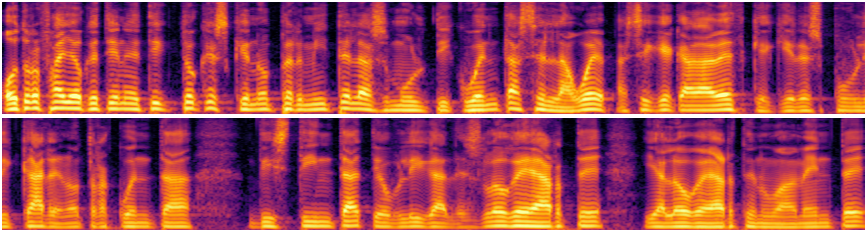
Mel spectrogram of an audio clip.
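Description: A man speaks at a fairly quick pace with a quiet background. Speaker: content creator podcaster. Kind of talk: commentary. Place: studio. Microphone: studio mic.

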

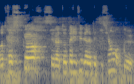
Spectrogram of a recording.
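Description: A man with lively intonation amid audible room echo and light background noise. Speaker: fitness coach. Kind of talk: workout explanation tutorial. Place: gym.

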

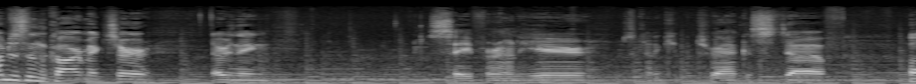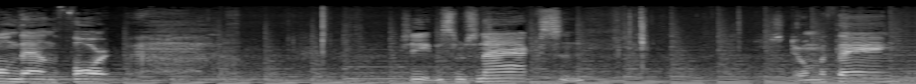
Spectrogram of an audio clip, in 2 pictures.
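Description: A man speaks at a fairly slow pace with long, frequent pauses. Clear music plays in the background. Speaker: vlogger. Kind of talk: casual vlog chat. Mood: playfully self-pitying. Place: car.

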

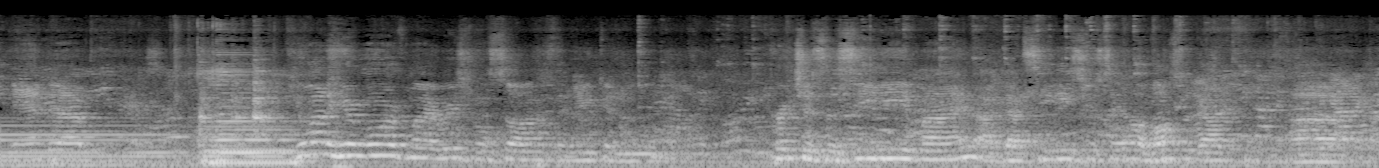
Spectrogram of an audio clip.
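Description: A man speaks at a fairly slow pace. Clear music plays in the background, and room echo is audible. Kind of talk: stage banter between songs. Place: cafe. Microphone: camera far.

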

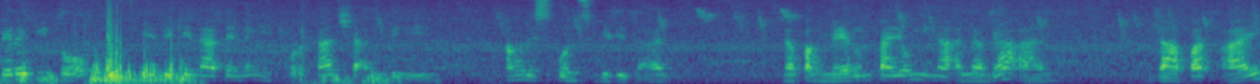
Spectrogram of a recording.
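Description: Through noticeable background noise, a man talks with ordinary pitch variation. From Philippines. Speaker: educator. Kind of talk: closing remarks to parents and teachers. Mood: warm, earnest. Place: home room.

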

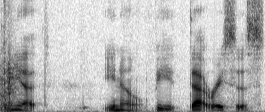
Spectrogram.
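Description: Over noticeable background noise, a man with a fairly low pitch speaks at a fairly slow pace with fairly even intonation. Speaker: book podcast host. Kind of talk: casual chat.

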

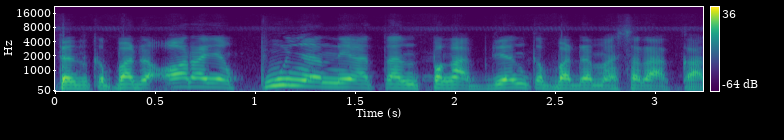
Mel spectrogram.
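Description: A man talks at a fairly quick pace with a high pitch for a man and ordinary pitch variation. The sound is dry, with no echo. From Cilegon, Banten, Indonesia; Banten, Indonesia. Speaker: local politician. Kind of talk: interview. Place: open country. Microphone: lapel.

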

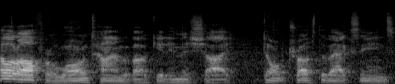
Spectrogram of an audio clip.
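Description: Against light background noise, a man with a very deep, low voice speaks with ordinary pitch variation. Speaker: vlogger. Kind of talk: opinion vlog rant. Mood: frustrated, critical. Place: home room.

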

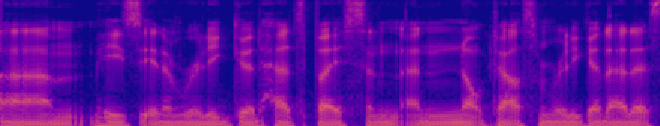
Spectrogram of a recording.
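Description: Recorded dry with no echo, a man with an English accent speaks in a very deep, low voice. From England. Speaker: e-commerce brand owner and vlogger. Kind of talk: casual monologue update. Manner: hesitant with many fillers. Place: home room. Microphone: studio mic.

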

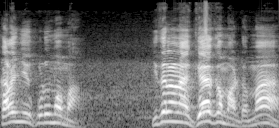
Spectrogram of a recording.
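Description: Extremely high male voice with ordinary pitch variation. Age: 50s. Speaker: political party supporter. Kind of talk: political interview rebuttal. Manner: animated.

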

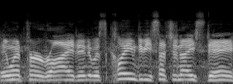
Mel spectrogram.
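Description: A man's high, raised, projected voice with a Canadian accent, dry with no echo, over light background noise. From Canada. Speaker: cycling vlogger. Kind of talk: casual vlog monologue. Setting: outdoors, on a bike ride. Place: bicycle. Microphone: phone near.

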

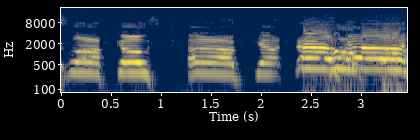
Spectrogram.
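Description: A high-pitched, cartoonish character voice is shouting. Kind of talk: comic overacting. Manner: hysterical, melodramatic.

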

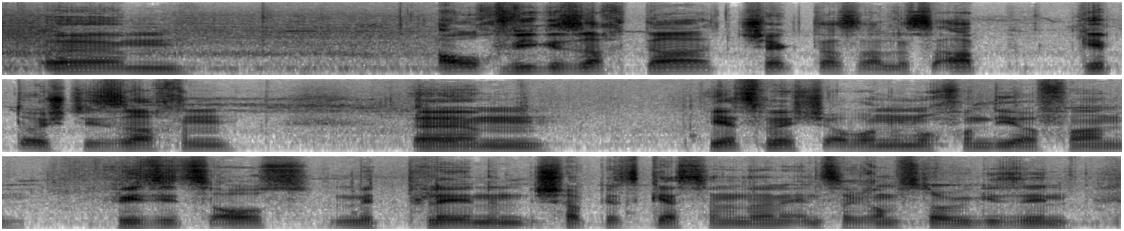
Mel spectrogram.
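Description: With light background noise and a dry sound with no echo, a man talks at a fairly quick pace, medium in pitch with ordinary pitch variation and long, frequent pauses. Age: 20s. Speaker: interviewer. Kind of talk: casual interview. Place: street. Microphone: handheld.

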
